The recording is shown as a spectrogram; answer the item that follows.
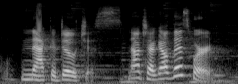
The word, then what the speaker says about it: Nacogdoches: Okay, so the next word you'll commonly hear from people like me called Nacogdoches, however, it's pronounced NACA Duchesse.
